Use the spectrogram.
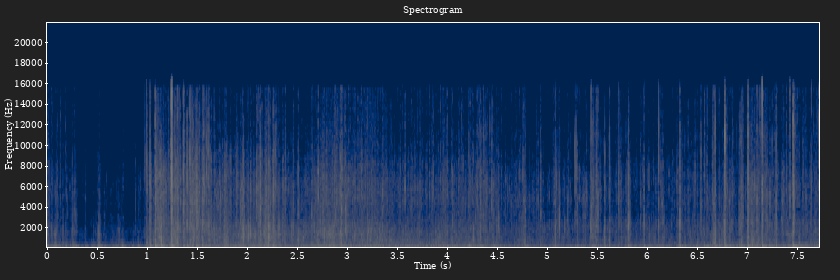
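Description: Long nails sweep across a reversible plastic sequin fabric sheet, flipping the sequins to silver. A dense, steady crinkly rustle of many tiny scratchy clicks fills the clip, bright on top over a low rumble, picking up just after the first second and staying fairly even to the end.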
